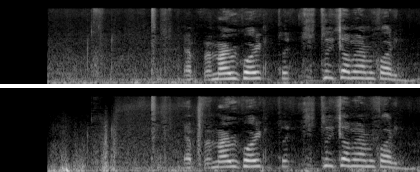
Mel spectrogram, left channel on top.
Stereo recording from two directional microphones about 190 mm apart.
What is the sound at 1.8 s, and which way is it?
Speech, 15° right (ahead or behind).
